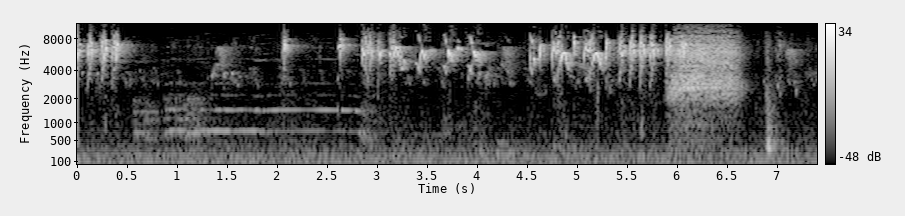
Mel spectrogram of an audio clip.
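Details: Kowul fighting calls used as a lure, with canary-like phrasing: rapid, high, buzzy chirps in bursts, briefly broken by a pause, with two steady low whistled tones early on and a harsh rasp near the end.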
